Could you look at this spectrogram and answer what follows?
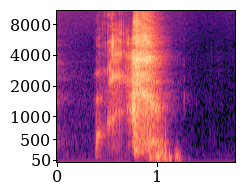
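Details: One loud, forceful sneeze after a short inward breath, self-induced by tickling the nose with tissue paper; sneeze.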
